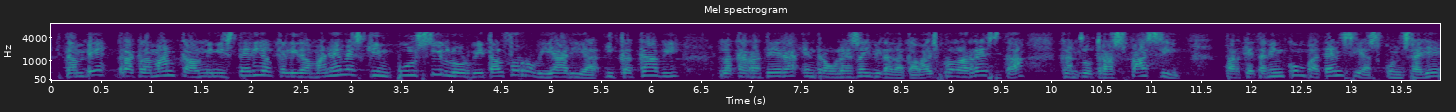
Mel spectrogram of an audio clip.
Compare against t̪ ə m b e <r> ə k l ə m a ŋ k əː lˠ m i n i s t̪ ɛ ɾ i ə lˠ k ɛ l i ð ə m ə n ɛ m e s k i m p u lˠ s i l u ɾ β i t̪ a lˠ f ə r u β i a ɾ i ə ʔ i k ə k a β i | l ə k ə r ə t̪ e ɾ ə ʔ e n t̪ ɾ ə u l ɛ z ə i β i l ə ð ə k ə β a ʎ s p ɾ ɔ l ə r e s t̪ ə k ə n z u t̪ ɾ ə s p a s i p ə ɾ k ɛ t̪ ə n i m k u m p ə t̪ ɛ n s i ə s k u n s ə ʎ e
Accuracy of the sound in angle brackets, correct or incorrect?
correct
